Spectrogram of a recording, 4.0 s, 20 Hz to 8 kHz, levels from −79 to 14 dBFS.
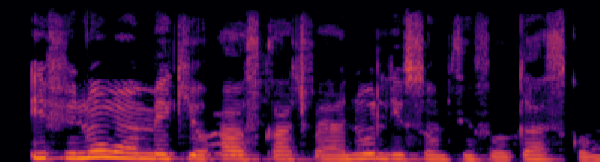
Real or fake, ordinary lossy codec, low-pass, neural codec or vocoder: fake; none; none; codec, 16 kHz, 16 kbps, FreqCodec, larger model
